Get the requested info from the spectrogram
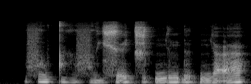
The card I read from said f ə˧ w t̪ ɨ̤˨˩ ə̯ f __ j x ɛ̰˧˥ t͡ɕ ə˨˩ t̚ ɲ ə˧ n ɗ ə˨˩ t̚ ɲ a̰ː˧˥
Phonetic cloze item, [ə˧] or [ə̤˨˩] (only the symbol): ə̤˨˩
